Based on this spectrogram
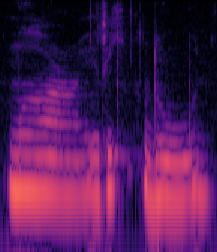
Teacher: معرضون، را کے نیچے کسرہ تو را باریک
